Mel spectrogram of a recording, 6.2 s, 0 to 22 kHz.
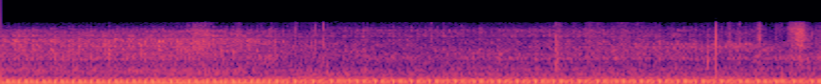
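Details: Jeep Cherokee XJ 4.0 High Output at idle: deep steady rumble with light clatter about two and a half times a second; noise traced to the torque converter, not the engine.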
